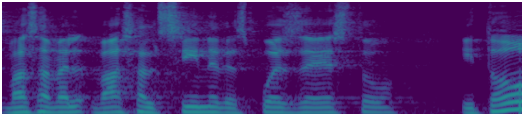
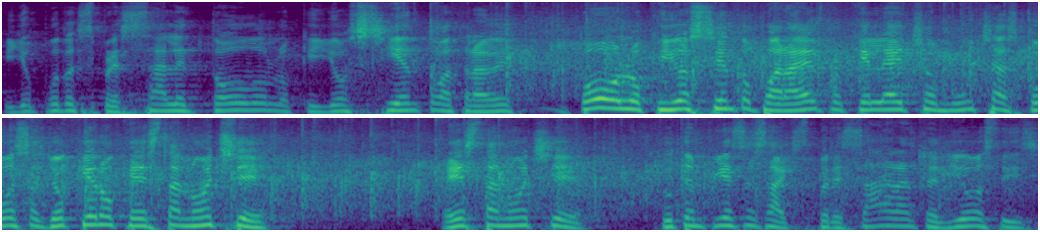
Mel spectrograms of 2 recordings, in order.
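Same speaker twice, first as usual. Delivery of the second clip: loud, high fervent preaching; preaching at full force; 5 semitones higher, 17 dB louder than usual. Real, not acted. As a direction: drive the appeal home at full volume. (predicando a todo pulmón)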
